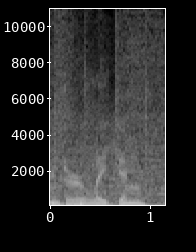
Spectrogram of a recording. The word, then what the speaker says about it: Interlaken: bunch of little cabins so the interlaken that's how you say it this used to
